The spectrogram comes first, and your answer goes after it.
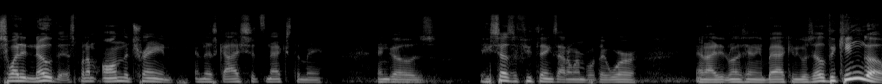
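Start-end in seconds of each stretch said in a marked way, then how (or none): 8.1-8.8 loud, high voice speaking Spanish. Retelling how a man on the train called him a Viking: imitating a Spanish guy. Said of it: "the Spanish guy who called me a Viking in Spanish".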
